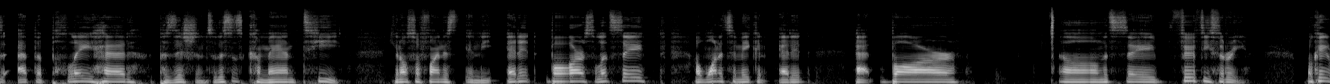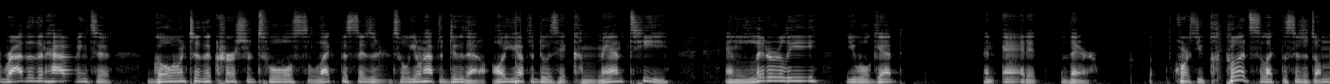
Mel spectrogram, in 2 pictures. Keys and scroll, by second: 19.6 super+t, 21.8 BackSpace, 23.8 super+z, 26.0 s.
